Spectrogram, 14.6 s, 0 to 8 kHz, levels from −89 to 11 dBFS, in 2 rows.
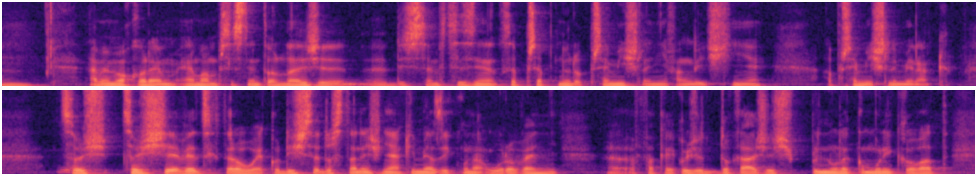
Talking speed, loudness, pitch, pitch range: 165 wpm, -18 LUFS, 125 Hz, 120-130 Hz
